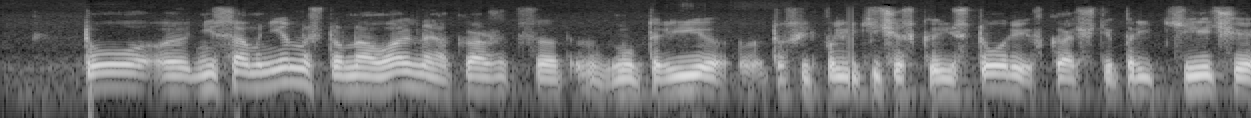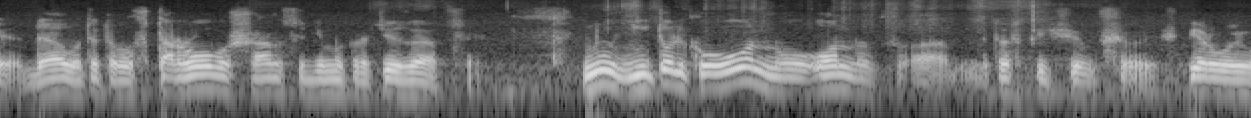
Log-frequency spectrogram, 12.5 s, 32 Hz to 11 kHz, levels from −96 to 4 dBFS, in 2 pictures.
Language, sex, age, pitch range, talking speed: Russian, male, 50-69, 120-170 Hz, 135 wpm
